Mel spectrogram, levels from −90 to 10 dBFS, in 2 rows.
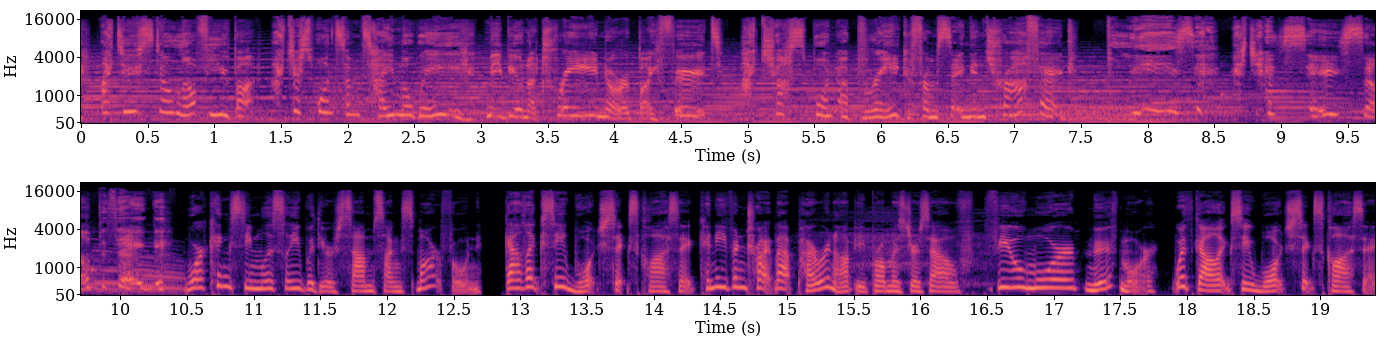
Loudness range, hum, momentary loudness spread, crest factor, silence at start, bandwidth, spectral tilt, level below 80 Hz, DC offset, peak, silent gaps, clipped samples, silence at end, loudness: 4 LU; none; 6 LU; 20 dB; 0 s; 18 kHz; -3 dB/octave; -56 dBFS; under 0.1%; -4 dBFS; 12.72-12.85 s; under 0.1%; 0 s; -23 LUFS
